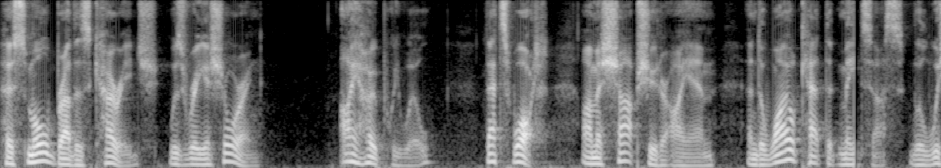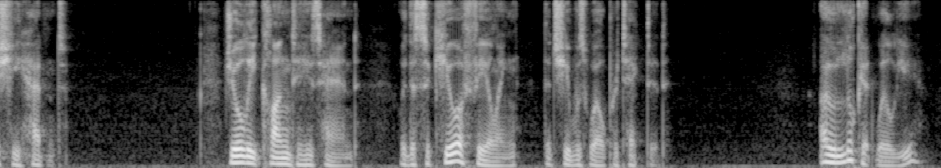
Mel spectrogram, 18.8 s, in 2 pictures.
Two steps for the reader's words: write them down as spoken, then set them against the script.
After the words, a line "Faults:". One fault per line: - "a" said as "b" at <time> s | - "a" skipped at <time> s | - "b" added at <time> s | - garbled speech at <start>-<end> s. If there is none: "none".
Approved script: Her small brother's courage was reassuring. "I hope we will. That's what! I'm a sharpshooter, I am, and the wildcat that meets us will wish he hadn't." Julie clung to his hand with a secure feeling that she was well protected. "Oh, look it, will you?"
Her small brother's courage was reassuring. "I hope we will. That's what! I'm a sharpshooter, I am, and the wildcat that meets us will wish he hadn't." Julie clung to his hand with a secure feeling that she was well protected. "Oh, look it, will you?"
Faults:
none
